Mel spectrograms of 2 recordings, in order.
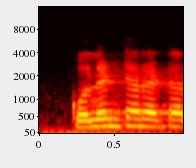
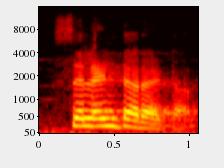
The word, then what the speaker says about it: Coelenterata: Coelenterata नहीं है ये, it is pronounced as Coelenterata, which is the second phylum after Porifera if you go by sequence in kingdom Animalia, lower animals.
